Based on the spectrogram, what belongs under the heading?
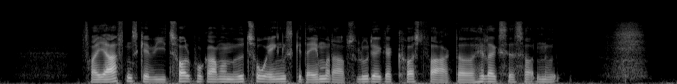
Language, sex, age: Danish, male, 31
